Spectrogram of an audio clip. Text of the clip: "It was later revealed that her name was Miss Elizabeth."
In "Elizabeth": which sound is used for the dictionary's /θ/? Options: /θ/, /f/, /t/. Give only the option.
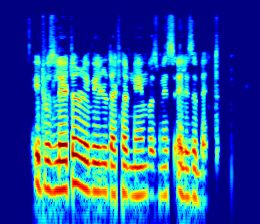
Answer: /t/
